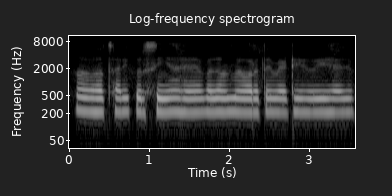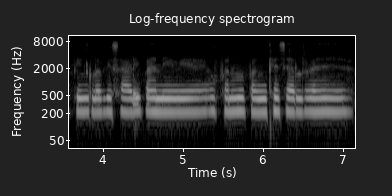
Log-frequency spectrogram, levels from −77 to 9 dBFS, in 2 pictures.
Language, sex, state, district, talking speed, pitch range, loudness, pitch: Hindi, female, Bihar, Gaya, 200 wpm, 210-215 Hz, -32 LUFS, 215 Hz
